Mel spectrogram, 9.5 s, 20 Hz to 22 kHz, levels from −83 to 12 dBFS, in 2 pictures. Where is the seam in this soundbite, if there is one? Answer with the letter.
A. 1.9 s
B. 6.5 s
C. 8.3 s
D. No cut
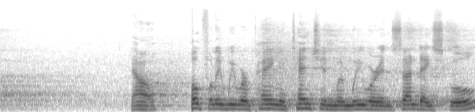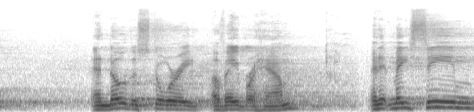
C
